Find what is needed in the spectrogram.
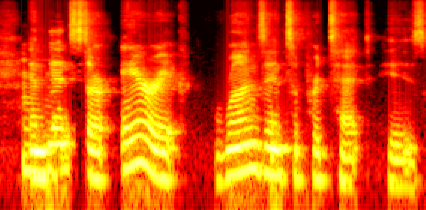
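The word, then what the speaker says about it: Arryk: even said that because technically their names are pronounced the same um Eric and Eric but it's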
